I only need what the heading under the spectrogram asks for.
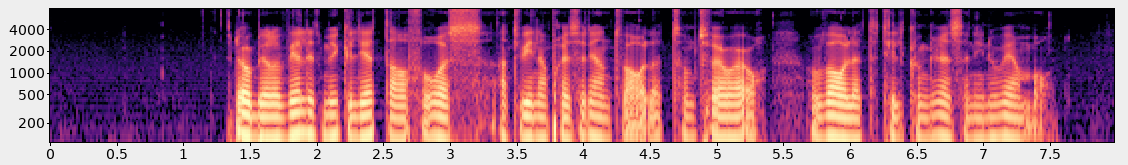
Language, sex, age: Swedish, male, 32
